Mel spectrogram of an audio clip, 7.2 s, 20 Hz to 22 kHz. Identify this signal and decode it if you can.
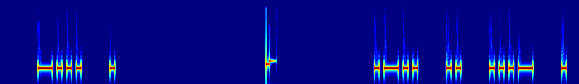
Morse code, heard as a keyed tone, about 20 wpm, spaced as for 14 wpm, 700 Hz. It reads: BE LIVE
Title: 2x Character Spacing - Top 200 Words - 20wpm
